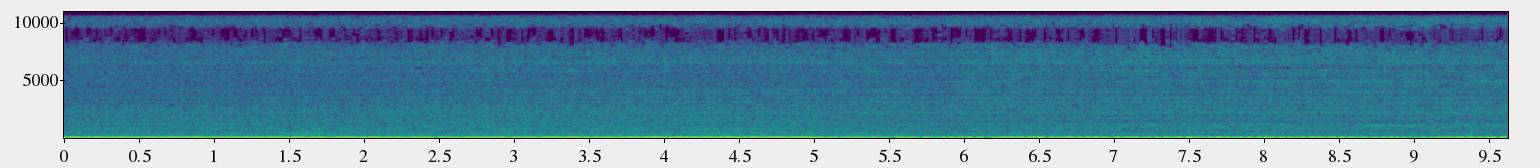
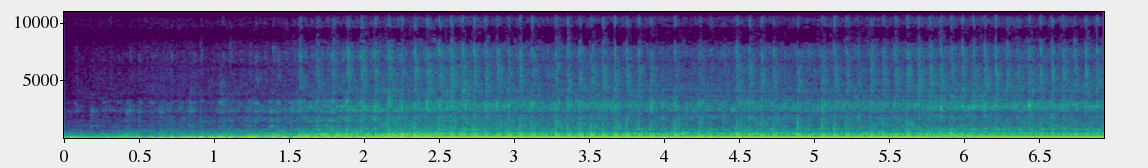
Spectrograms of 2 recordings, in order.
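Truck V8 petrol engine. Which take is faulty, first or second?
first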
